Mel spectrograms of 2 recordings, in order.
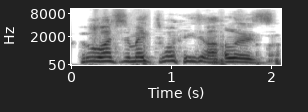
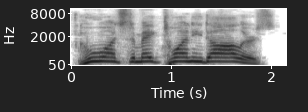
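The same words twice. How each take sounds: First: The phrase is said at normal volume. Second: The phrase is shouted loudly. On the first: "Not like that"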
